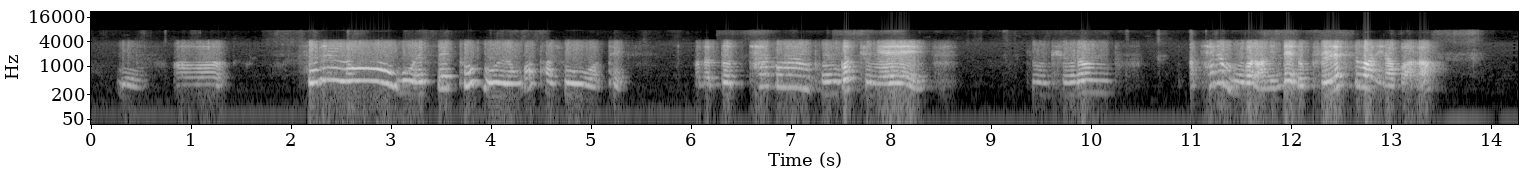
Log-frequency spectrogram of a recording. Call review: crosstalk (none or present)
none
